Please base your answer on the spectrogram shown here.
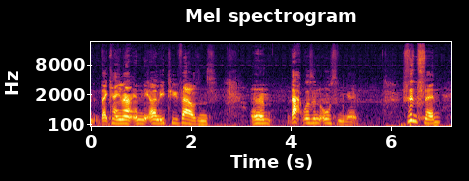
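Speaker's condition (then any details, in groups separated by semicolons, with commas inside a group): Cerebral palsy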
